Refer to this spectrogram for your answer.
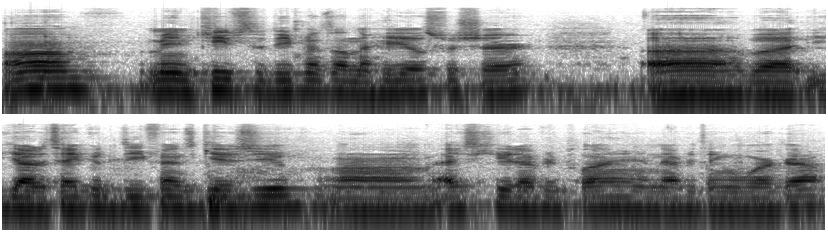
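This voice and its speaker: A man's monotone voice with flat intonation and audible room echo. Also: fairly low pitch for a man, fairly quick pace. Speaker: college football quarterback. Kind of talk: press conference. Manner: loud; hesitant, many fillers.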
